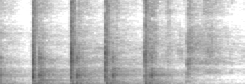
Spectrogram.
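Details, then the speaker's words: Ford Freestar front steering, wheel rocked by hand: four sharp hollow clunks about a quarter second apart; both tie rod ends loose, being replaced. "Now, I'm going to be doing both tie rods. They're actually both loose, interestingly enough."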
